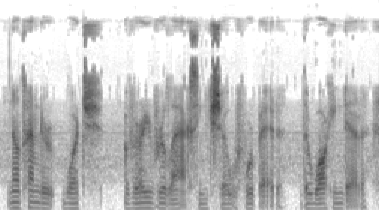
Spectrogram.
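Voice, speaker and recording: Fairly low-pitched male speech over noticeable background noise. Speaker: gaming video creator. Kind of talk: casual gameplay commentary. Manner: halting, repeats words.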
